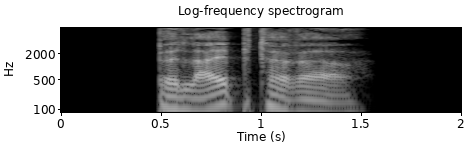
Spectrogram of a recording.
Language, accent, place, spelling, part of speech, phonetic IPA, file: German, Germany, Berlin, beleibterer, adjective, [bəˈlaɪ̯ptəʁɐ], De-beleibterer.ogg
- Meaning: inflection of beleibt: 1. strong/mixed nominative masculine singular comparative degree 2. strong genitive/dative feminine singular comparative degree 3. strong genitive plural comparative degree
